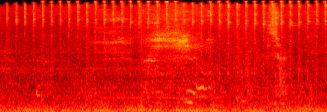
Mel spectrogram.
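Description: Passenger train running, heard from inside a sleeping compartment: the wheels on the rails make a steady low rumble, with one sharper knock near the end.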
